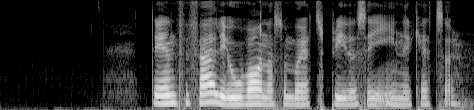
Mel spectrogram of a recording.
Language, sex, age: Swedish, female, 23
